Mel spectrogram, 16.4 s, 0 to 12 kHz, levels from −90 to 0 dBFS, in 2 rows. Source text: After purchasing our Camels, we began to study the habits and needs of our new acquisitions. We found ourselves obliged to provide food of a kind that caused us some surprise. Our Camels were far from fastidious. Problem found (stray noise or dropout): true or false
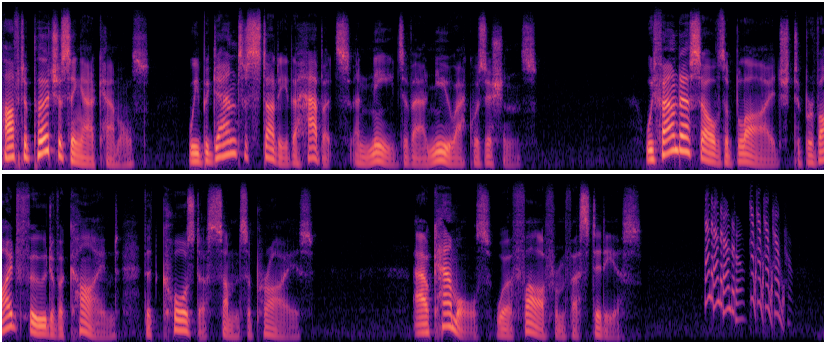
true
